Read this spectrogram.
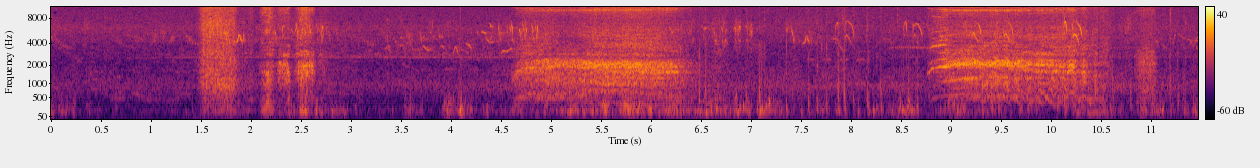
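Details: Horses in a galloping herd give long, shaky whinnies, one lasting about four seconds, another near the end, over constant clip-clop of hooves and rumbling movement.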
